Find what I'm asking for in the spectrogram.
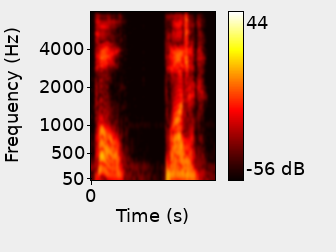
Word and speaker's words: Pelagic: Say his name for me, please. – Pelagic. – Pelagic. – Yeah, pull logic. – Pull logic. – Pull logic. – That is not how it's spelled. – Not even close.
